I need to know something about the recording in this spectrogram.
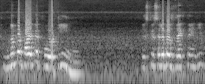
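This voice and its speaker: A man teaching an English textbook lesson, explaining slowly and repeating words. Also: very high voice, fairly even intonation, darkish tone. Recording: distant mic with faint background noise.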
